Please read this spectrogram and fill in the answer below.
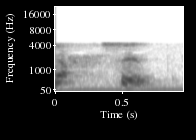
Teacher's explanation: قرأ نافع وابن كثير وابن عمرو والكسائي بكسر السين، يعني يحسب، قرأ الباقون بالفتح، يحسب.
